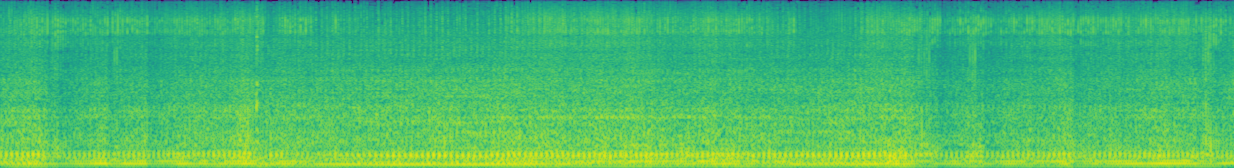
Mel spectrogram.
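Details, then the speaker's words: Roketa ATV (Power Sports) small single-cylinder engine running steadily after a ride: light quick top-end tapping over the exhaust, getting louder; cause unclear. "it is already tapping we're going to turn it off for a second to see that it has oil in it"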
